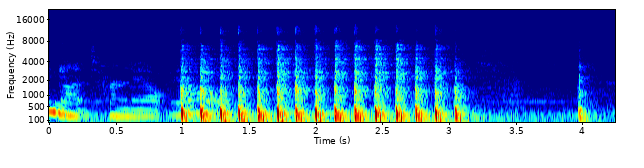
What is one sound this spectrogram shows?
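A wooden spoon scrapes rhythmically against a pot.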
